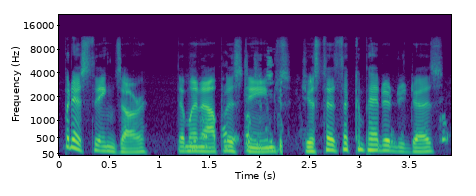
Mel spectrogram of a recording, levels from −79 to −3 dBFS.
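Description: Echo leak at 0.96 to 1.17 s: a faint copy of the speech returns about 326 ms late, likely because the far end's echo canceller let its loudspeaker pickup through. Speech suppressed in double talk follows at 1.6 to 1.85 s, where the voice dips by about 15 dB, likely because the canceller mistook overlapping talk for echo and turned everything down. The echo leak returns much louder at 1.85 to 2.26 s, with the same 326 ms delay and only about 10 dB below the speech. A brief suppression dip falls inside it at 2.05 to 2.1 s, and a deeper one of about 25 dB follows at 2.26 to 2.46 s. A quieter echo comes back at 2.6 to 2.83 s. From 3.24 s to the end, the voice is pushed down by up to about 30 dB, and a short echo scrap appears at 3.33 to 3.39 s.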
